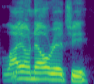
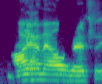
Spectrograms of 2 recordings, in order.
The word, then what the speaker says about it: Lionel Richie: What's the pronunciation? Lionel Richie. Lionel Richie.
